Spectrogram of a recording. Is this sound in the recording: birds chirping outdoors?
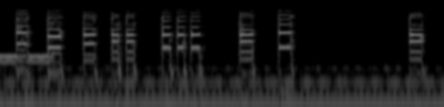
no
